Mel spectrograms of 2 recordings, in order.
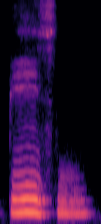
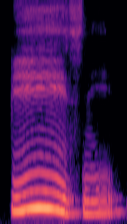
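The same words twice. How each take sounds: First: Said in the usual way. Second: Пізній with a louder first syllable; teacher marks stress in Пізній. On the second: Shown as a demonstration. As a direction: punch the і in Пізній. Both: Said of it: "Наголос падає на перший звук І".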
